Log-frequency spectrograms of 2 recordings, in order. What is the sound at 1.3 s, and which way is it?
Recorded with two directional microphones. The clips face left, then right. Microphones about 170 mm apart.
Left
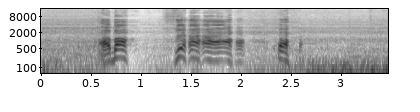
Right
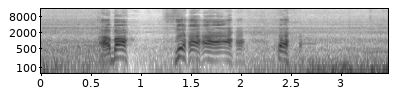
Speech, 10° left (ahead or behind).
